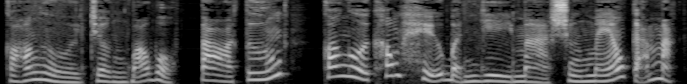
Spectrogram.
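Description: A woman narrating a story in a steady, expressive reading. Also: medium pitch, moderate pace, no echo.

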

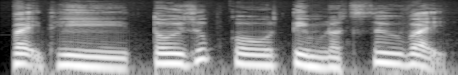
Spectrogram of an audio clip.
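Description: A woman's voice: on the low side, moderate pace, dark tone, no room sound, lightly acted. A woman reading the part of a scheming middle-aged man who presses a grieving wife to hand over her money. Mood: persuasive. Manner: persuasive, pressing.

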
